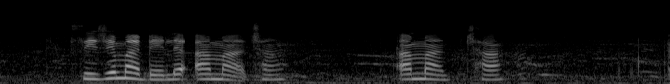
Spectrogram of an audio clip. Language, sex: Southern Sotho, female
